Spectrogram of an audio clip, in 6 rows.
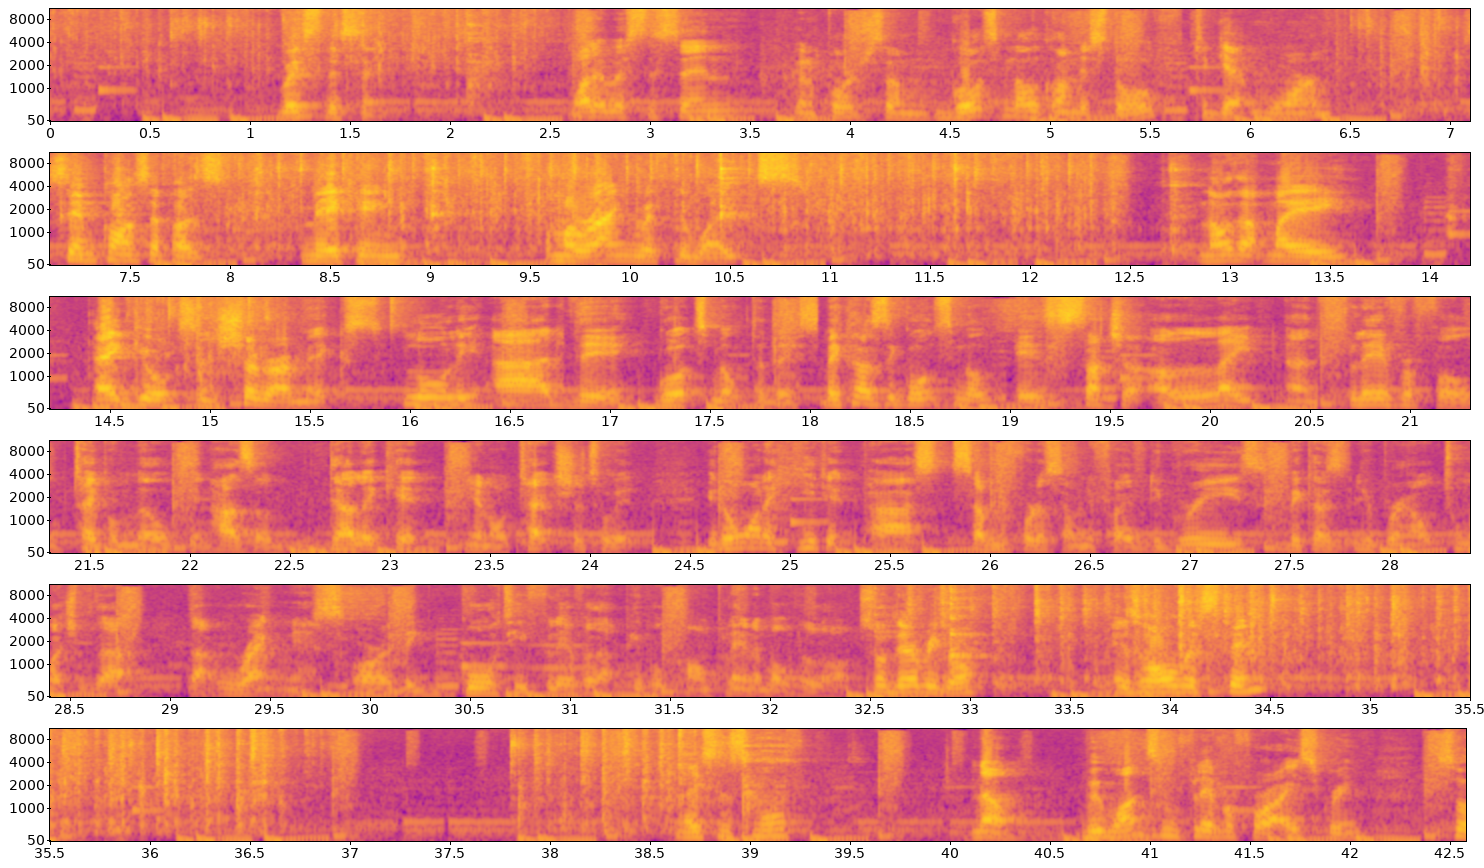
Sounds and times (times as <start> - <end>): Stir: 0.0 - 2.9, 6.4 - 12.6, 14.6 - 15.6, 32.5 - 37.0, 37.8 - 39.3.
